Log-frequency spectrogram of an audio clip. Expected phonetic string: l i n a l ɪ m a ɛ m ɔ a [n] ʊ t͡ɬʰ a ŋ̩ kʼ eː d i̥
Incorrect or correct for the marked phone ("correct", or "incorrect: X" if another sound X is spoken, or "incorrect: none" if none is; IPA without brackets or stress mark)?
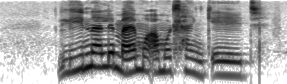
incorrect: m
